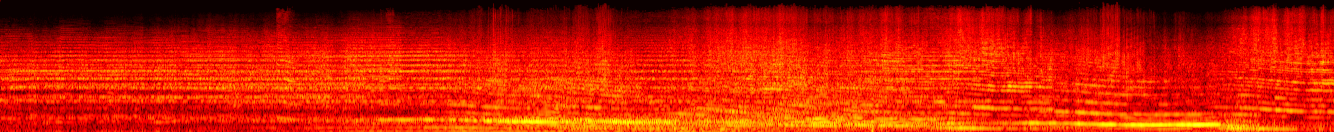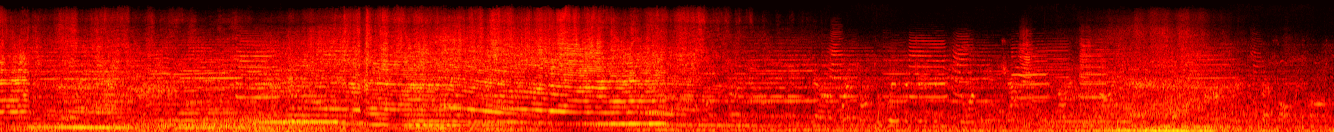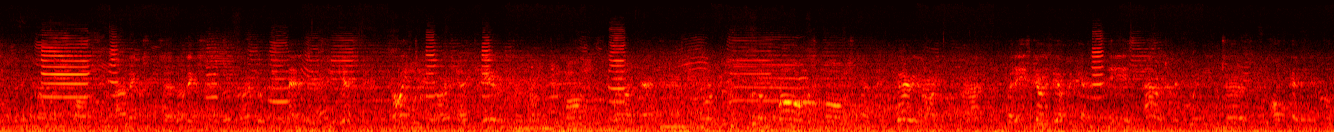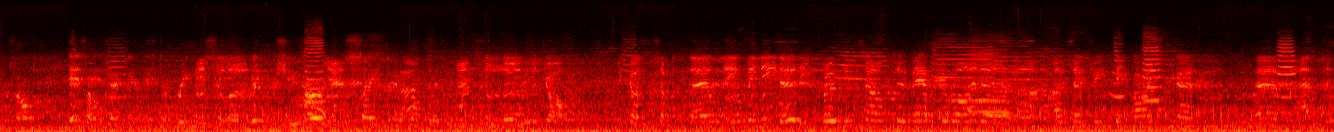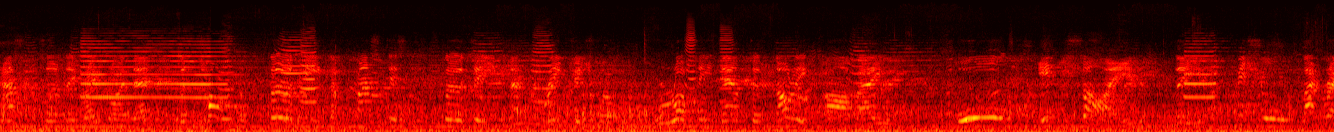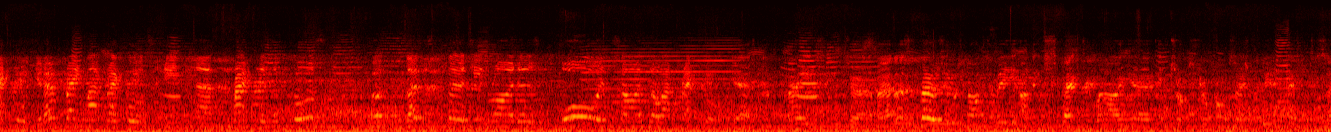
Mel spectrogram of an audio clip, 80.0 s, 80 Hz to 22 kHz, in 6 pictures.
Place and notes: Castle Donington, UK - British Motorcycle Grand Prix 2002 ... 500cc ...
500 cc motorcycle race ... part one ... Starkeys ... Donington Park ... the race and all associated noise ... Sony ECM 959 one point stereo mic to Sony Minidick
Derby, UK, 14 July 2002, 13:00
